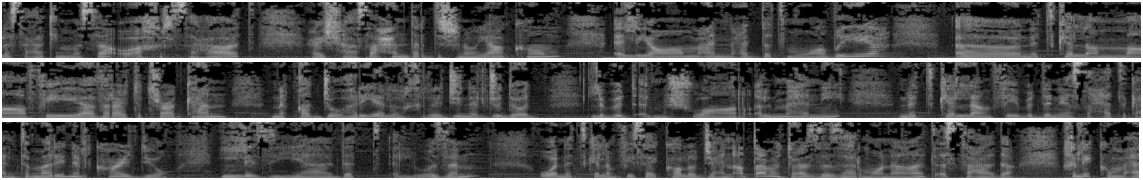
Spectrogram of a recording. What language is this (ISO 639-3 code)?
ara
